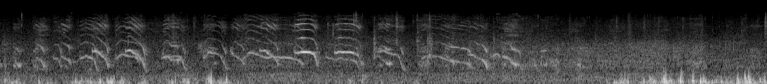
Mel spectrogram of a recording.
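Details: Labrador Retriever puppies in an outdoor run, watched over by father Max and mother Whitney, recorded 10 September 2015: a busy stream of high, arching whimpers and squeaky yips overlapping one another, with low rustling and thumps beneath.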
